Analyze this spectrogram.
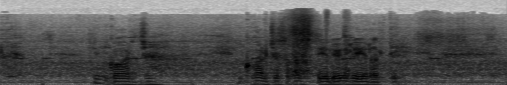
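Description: A man speaks in a low, strained voice.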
